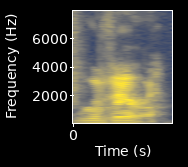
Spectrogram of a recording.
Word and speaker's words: Riviera: is in Rivera Texas which is spelled Riviera I still haven't wrapped my mind around this but is pronounced Rivera Billy will explain that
